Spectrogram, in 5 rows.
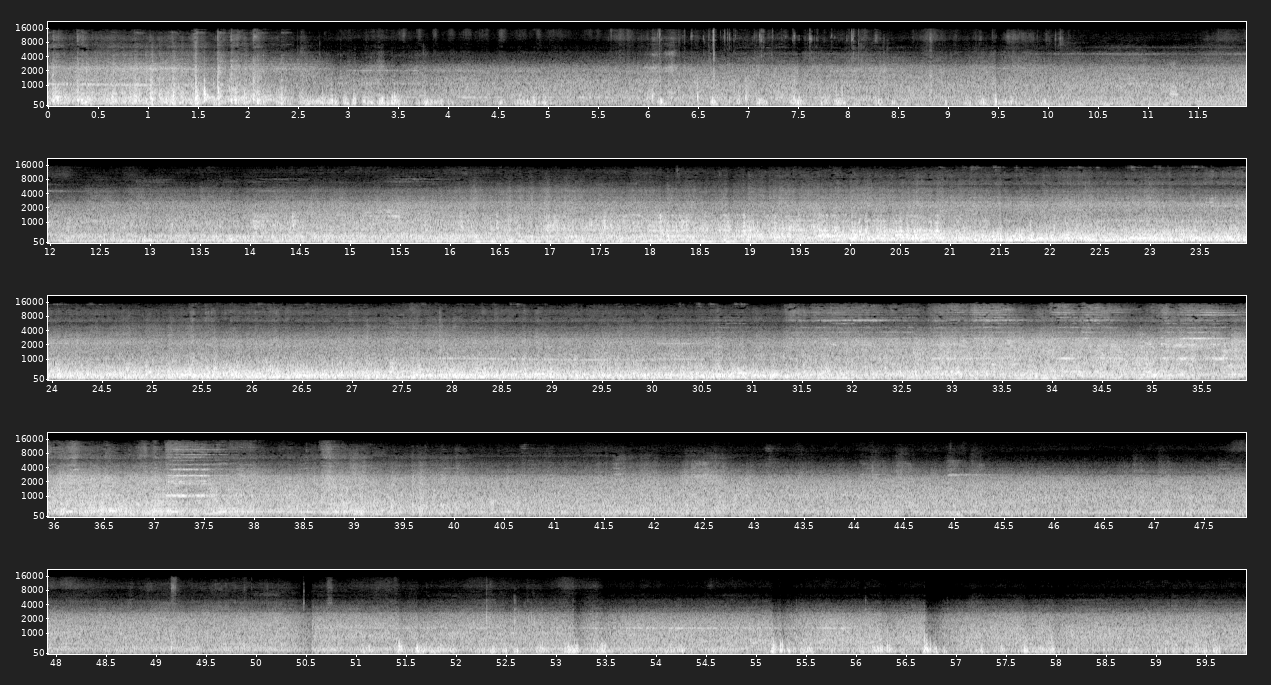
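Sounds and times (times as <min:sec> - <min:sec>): train wheels rumbling on rails: 0:00.0 - 0:59.9
high wheel squeals: 0:09.6 - 0:15.9, 0:30.0 - 0:36.3, 0:37.1 - 0:38.0.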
